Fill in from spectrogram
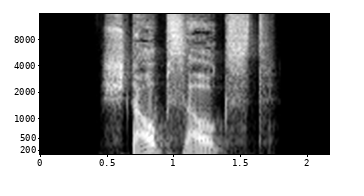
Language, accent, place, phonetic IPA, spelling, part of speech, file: German, Germany, Berlin, [ˈʃtaʊ̯pˌzaʊ̯kst], staubsaugst, verb, De-staubsaugst.ogg
- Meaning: second-person singular present of staubsaugen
